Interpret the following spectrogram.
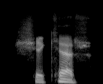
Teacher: My mouth doesn't take a round shape. It is unrounded. Front, unrounded.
